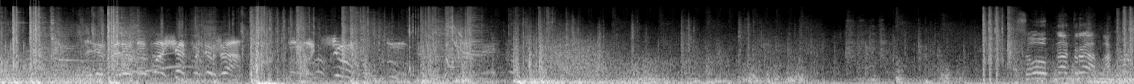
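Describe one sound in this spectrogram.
A rifle fires in rapid bursts of sharp shots.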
